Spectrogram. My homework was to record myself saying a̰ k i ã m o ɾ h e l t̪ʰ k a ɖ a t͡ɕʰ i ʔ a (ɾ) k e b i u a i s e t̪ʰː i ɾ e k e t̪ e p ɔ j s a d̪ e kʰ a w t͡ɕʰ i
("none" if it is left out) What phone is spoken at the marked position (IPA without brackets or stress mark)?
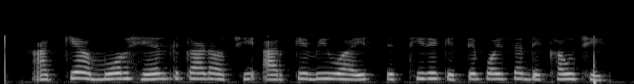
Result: ɾ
